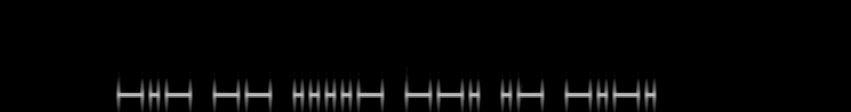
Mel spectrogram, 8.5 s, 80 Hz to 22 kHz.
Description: Morse code, heard as a keyed tone, about 15 wpm, 700 Hz. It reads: KM4GAC
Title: USA Call Signs - 6 Characters - Repeated 3x - 15wpm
